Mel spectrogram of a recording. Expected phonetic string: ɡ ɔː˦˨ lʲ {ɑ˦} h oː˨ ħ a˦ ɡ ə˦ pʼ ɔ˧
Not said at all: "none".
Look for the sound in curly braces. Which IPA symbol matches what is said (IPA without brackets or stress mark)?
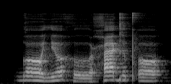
ɔ˦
